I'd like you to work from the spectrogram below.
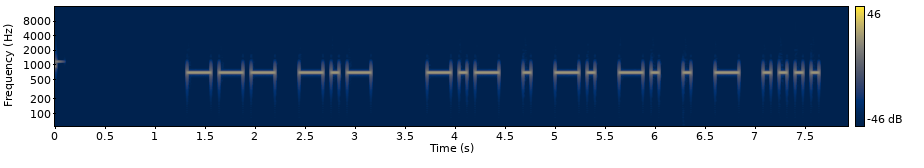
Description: Morse code, heard as a keyed tone, about 15 wpm, 700 Hz. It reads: OK KENNETH
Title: Practice QSO - Exchange 3 - More Info - 15wpm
